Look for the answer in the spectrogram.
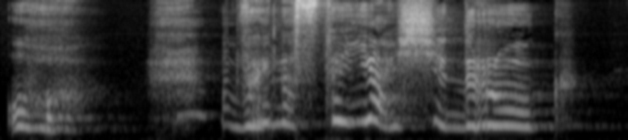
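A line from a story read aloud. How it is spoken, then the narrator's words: Said, then sobbing. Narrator (Russian): сказала она и разрыдалась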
